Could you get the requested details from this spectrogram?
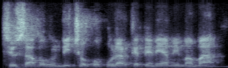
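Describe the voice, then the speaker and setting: A man's voice: mid-range voice, steady tone, fast, sharp tone. A man preaching on prayer in a conversational way, full of rhetorical questions and acting out quoted prayers. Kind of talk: conversational sermon. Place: church meeting hall. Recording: roomy hall, distant mic.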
